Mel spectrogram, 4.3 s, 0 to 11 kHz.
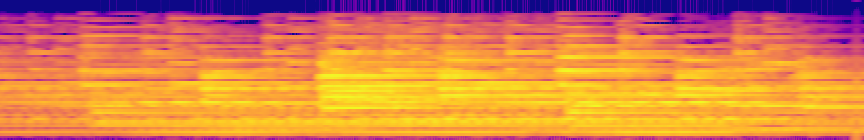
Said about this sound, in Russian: После 70 лет молчания сегодня ликующий колокольный звон плывет вновь над Торжком, зовя каждого из нас к вечной радости.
